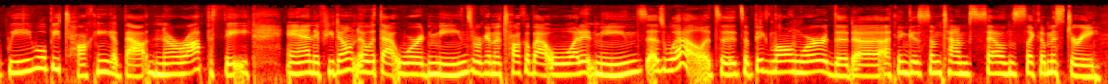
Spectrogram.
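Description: A woman co-hosting a radio health show, a smooth and friendly presenter. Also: mid-range voice, no echo. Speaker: radio host, family doctor.

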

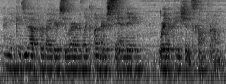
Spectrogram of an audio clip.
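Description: Woman, interviewer, friendly, lowish voice, noisy background. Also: monotone, a little fast. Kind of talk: casual interview. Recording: distant, very echoey, noisy room.

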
